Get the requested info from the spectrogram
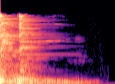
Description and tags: metallic effects using a bench vise fixed sawblade and some tools to hit, bend, manipulate.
